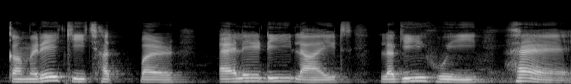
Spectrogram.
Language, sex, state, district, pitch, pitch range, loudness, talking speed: Hindi, male, Bihar, Patna, 125 Hz, 110-140 Hz, -19 LUFS, 95 wpm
